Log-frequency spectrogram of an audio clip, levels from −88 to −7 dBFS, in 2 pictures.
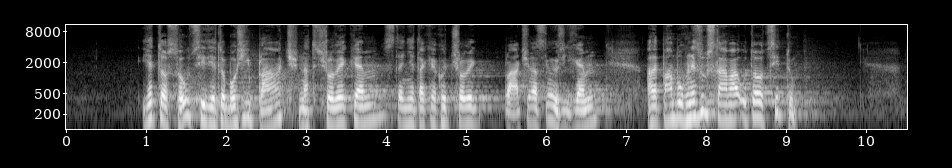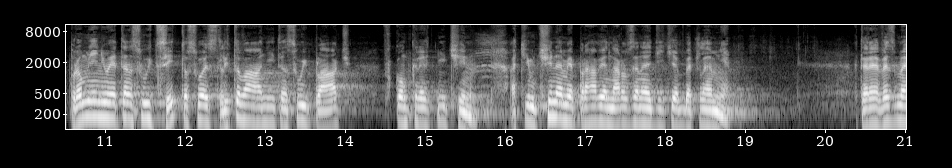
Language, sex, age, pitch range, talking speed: Slovak, male, 50-69, 120-160 Hz, 135 wpm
